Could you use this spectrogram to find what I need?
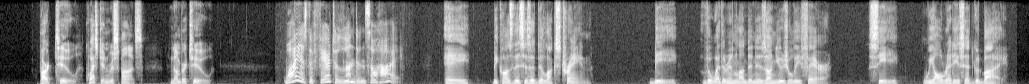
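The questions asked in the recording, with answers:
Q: Why is the fare to London so high?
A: A: Because this is a deluxe train.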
